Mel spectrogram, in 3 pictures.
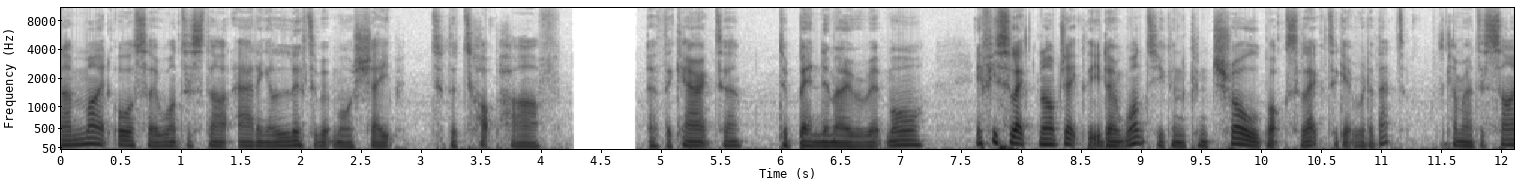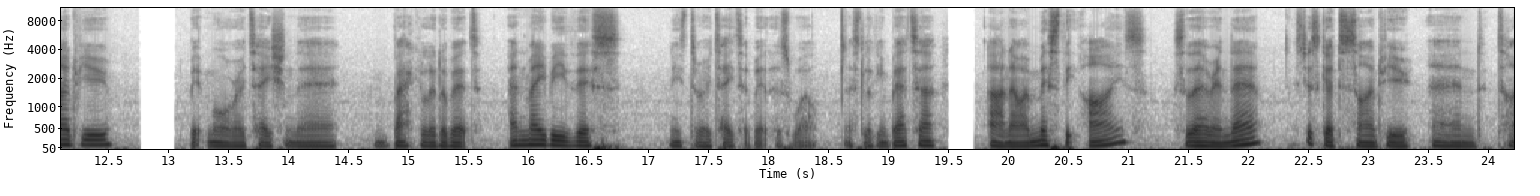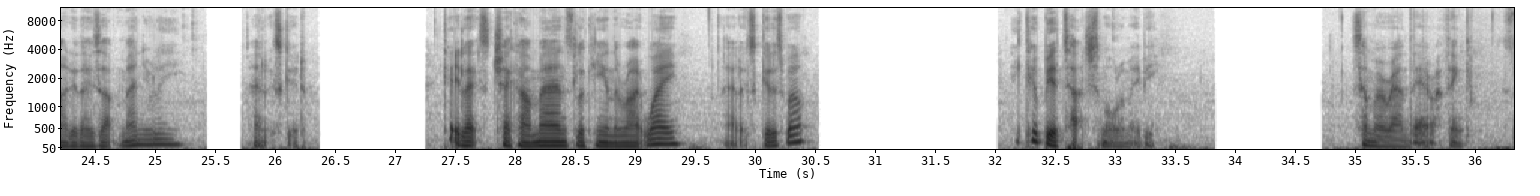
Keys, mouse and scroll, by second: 0.9 drag, 1.6-2.3 middle drag, 2.3 click, 3.3-4.4 middle drag, 4.4-5.7 shift+drag, 7.5-9.2 middle drag, 9.2 ctrl+click, 10.8 middle click, 11.4 KP_3, 13.0 r, 14.6 g, 15.7 click, 16.1 r, 17.2-18.9 middle drag, 18.9-19.3 scroll up 2, 19.3-19.7 shift+middle drag, 19.7-20.9 scroll up 2, 20.9 click, 22.2 KP_3, 22.8 g, 23.9 r, 24.4 g, 25.3-26.1 middle drag, 26.1 scroll down 3, 26.3-26.9 middle drag, 26.9-27.3 scroll up 2, 27.3-28.6 shift+middle drag, 28.6 scroll down 1, 28.8-29.8 middle drag, 31.9-32.9 drag, 33.1 s, 33.6 KP_3, 34.1 g.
